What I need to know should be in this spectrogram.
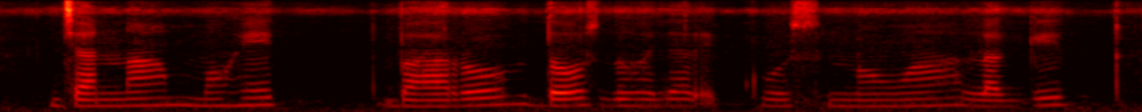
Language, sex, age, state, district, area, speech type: Santali, female, 30-45, West Bengal, Birbhum, rural, read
